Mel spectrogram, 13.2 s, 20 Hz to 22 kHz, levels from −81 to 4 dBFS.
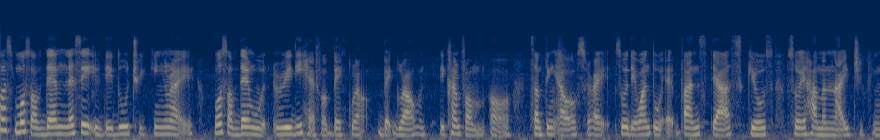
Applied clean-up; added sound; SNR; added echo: none; none; none; none.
